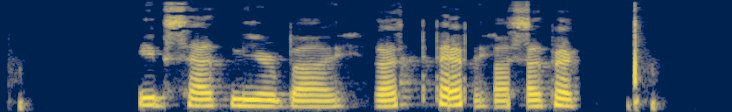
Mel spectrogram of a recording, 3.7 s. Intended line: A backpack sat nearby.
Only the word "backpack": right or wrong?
wrong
